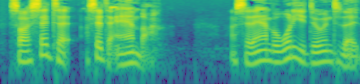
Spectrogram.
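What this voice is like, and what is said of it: Heightened Australian accent. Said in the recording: “Maybe you could even turn on the Australian accent a bit more.”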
